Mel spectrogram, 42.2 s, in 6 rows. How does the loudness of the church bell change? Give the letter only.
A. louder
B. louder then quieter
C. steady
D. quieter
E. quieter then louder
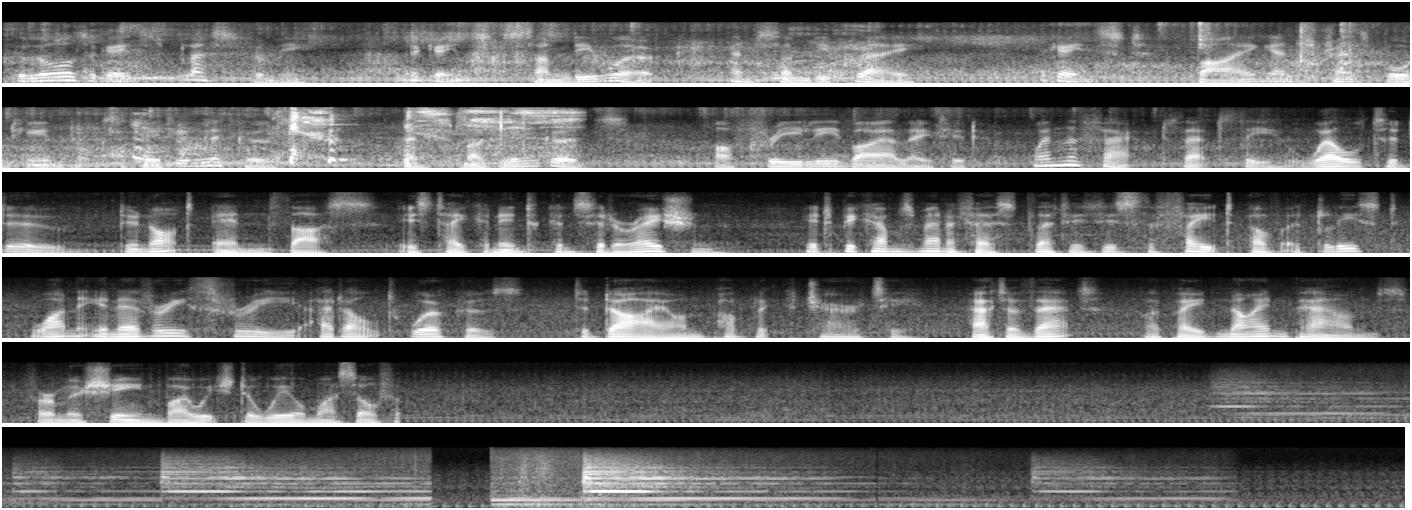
B.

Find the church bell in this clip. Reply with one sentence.
You can hear the church bell from 34.1 to 41.4 s.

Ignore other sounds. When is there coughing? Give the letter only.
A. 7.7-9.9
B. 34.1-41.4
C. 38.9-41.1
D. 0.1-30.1
A.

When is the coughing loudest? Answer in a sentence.
The loudest moment of the coughing is at 9 seconds.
